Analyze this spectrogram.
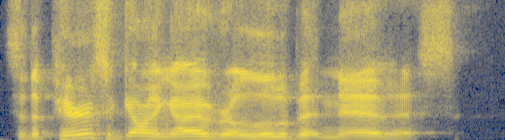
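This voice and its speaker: A man with a New Zealand accent and ordinary pitch variation, on a very clean recording with a silent background. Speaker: podcast host and college recruiting agent. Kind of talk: casual interview.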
